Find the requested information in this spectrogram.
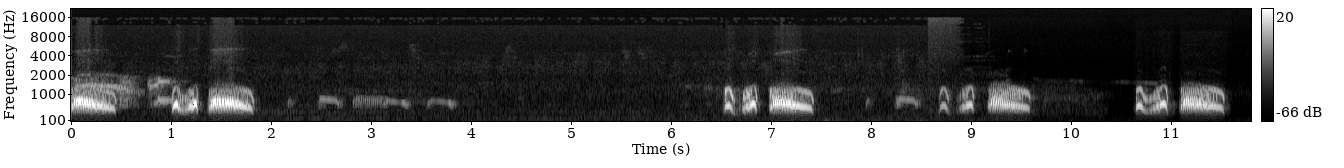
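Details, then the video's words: Spotted dove cooing to spur a fight. Its three-part phrases, two brief rising notes then a longer descending coo, come in bursts with a long pause between. Quiet trailing notes follow. "tiếng chim cu gáy thúc đấu"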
